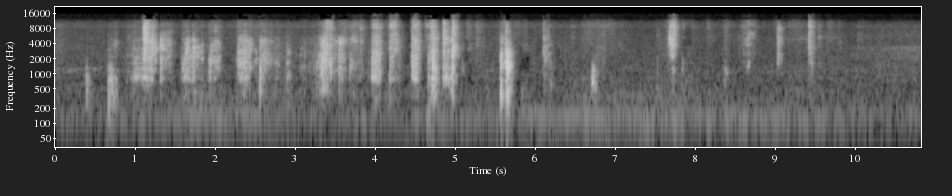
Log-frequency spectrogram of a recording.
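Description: Small scissors snipping through patterned paper, cutting out a printed image: a quick run of snips over the first five seconds or so, then sparser, fainter ones.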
